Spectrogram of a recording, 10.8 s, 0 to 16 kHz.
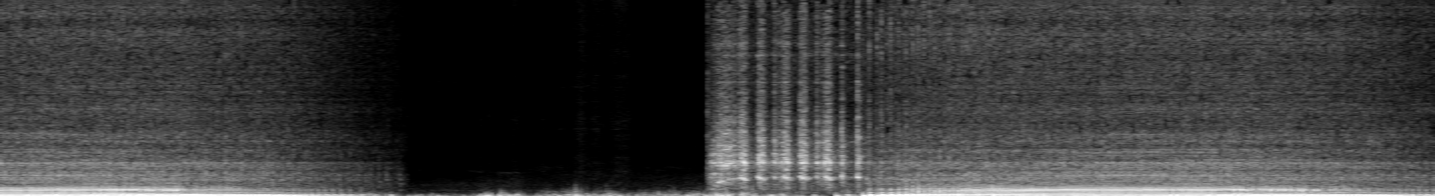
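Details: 2001 Yamaha XVS125 Drag Star, unstarted for 3 years, new battery, oil checked: starter spins steadily in even turns but never catches; suspected stale fuel or dirty carburetor, to clean carb and check float needles.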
